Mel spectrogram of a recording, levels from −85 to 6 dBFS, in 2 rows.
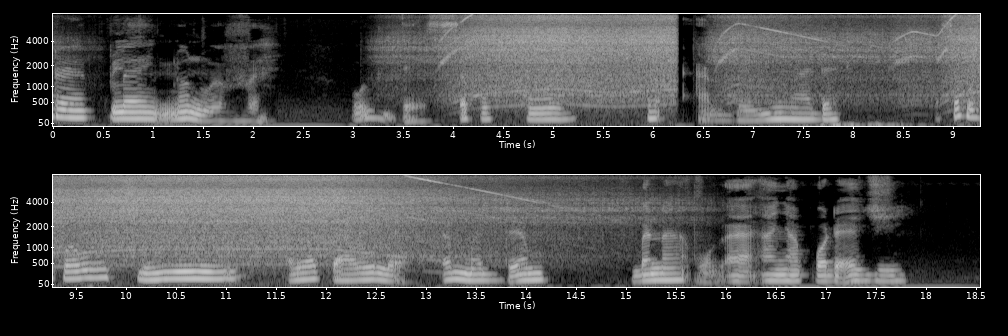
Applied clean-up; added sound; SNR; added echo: none; Drill; -2 dB; none.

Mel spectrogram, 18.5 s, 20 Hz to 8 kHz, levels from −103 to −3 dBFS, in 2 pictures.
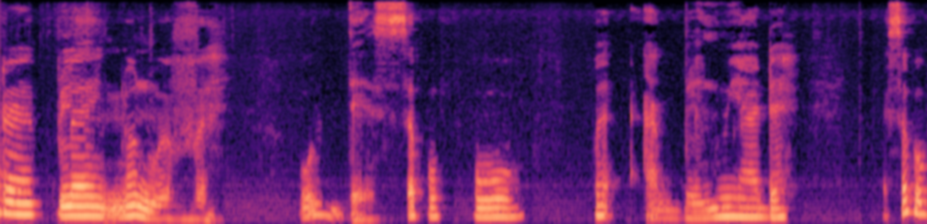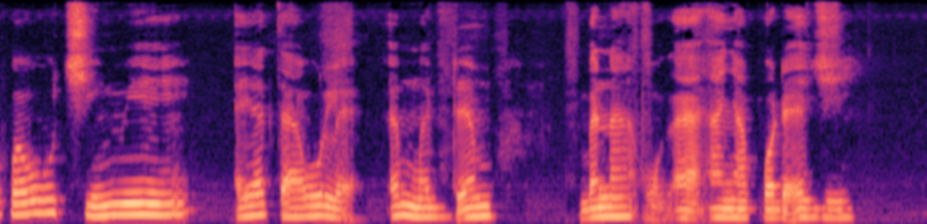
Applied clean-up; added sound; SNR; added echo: none; none; none; none.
